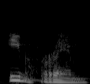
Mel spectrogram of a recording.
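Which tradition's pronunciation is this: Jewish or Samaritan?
Samaritan. It is said in the Samaritan reading tradition. "how Samaritans pronounce it"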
